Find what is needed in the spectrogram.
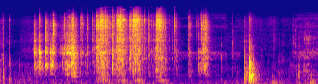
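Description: Light metallic clinking and rattling, a quick run of clicks lasting a few seconds, then one sharp click about five seconds in: a metal lever-lock impression pick being handled and readied at the lock.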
